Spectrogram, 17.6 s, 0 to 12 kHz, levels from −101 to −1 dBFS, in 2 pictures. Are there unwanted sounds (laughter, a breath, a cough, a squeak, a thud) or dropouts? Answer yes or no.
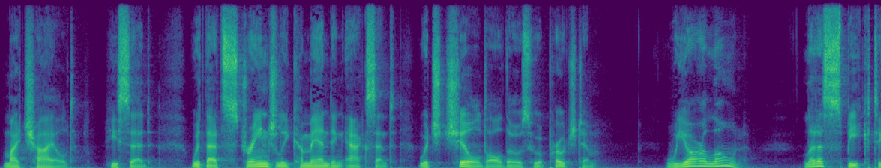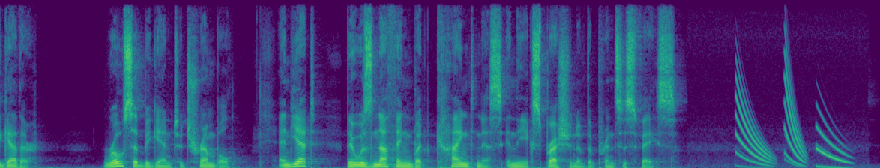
yes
